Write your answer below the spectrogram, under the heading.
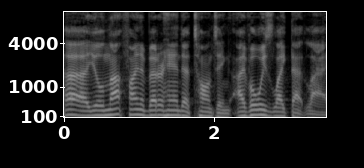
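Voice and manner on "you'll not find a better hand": plain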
